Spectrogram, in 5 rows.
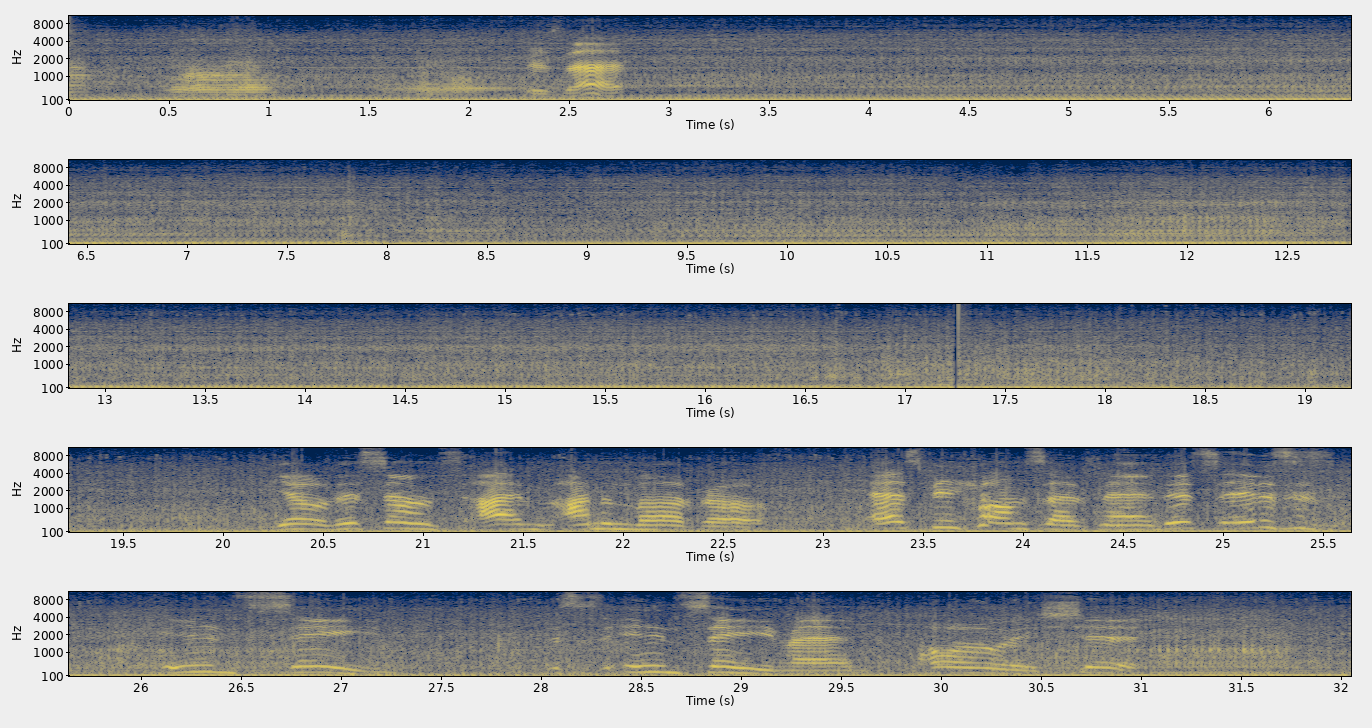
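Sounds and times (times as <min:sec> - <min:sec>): motorcycle exhaust note: 0:00.0 - 0:04.7.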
